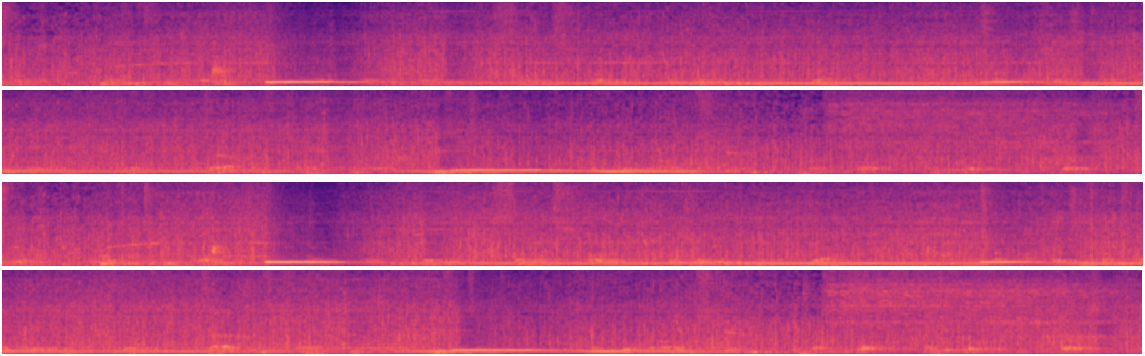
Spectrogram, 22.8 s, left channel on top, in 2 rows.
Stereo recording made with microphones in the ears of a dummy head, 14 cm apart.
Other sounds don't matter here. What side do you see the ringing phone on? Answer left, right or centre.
right.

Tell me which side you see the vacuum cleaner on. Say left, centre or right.
right.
